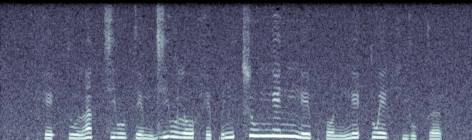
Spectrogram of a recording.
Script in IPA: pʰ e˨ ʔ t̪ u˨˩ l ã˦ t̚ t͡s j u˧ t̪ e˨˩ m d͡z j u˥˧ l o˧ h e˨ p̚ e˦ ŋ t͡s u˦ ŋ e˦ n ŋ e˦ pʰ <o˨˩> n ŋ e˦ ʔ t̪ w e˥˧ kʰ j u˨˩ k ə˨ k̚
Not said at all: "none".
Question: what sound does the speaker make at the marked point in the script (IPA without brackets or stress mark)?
o˨˩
